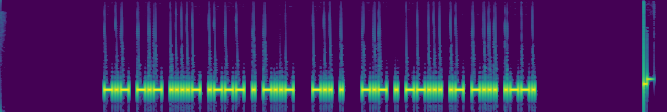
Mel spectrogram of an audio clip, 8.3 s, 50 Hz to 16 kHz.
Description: Morse code, heard as a keyed tone, about 34 wpm, 700 Hz. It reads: KK4JEX DE KE7ABP
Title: USA Callsign DE Callsign - 6 Characters - 35wpm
